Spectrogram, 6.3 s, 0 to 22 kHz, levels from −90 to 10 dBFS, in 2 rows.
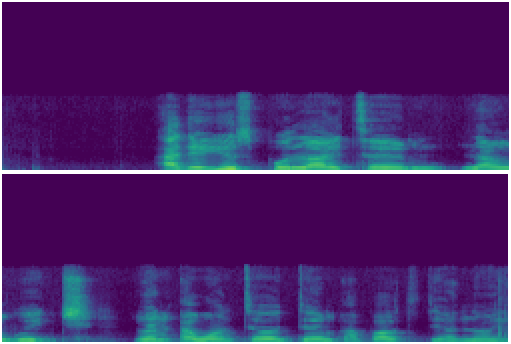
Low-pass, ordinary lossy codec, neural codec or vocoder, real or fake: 9.9 kHz; none; none; real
